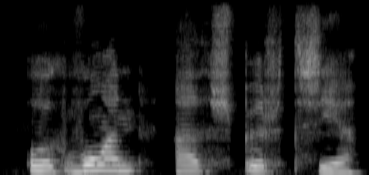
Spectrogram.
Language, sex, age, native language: Icelandic, female, 9, Icelandic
